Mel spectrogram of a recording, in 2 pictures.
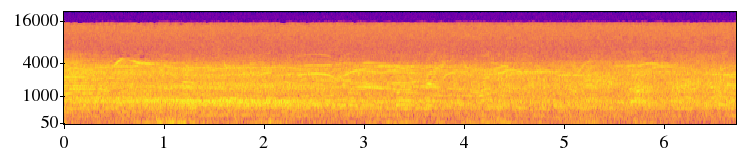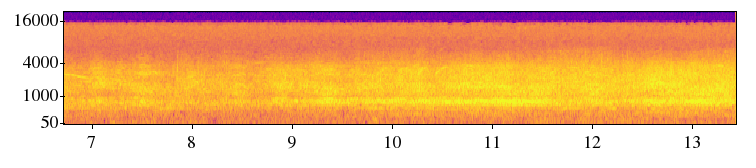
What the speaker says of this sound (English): they are always chanting for Mexico, Mexico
